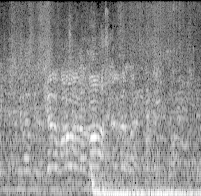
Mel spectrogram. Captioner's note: crowd chattering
